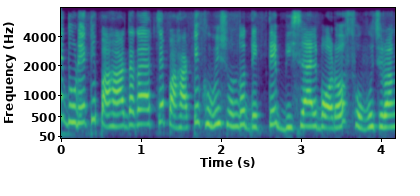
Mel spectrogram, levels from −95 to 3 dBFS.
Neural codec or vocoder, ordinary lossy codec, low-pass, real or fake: none; none; 7.2 kHz; real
